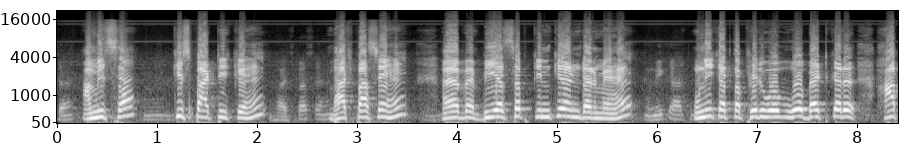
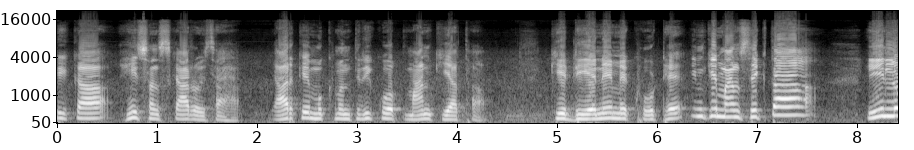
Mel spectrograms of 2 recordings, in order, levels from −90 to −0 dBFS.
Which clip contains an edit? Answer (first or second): second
